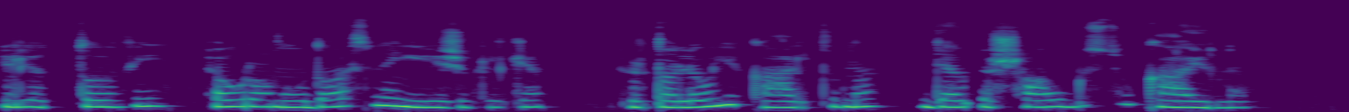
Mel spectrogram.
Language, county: Lithuanian, Alytus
